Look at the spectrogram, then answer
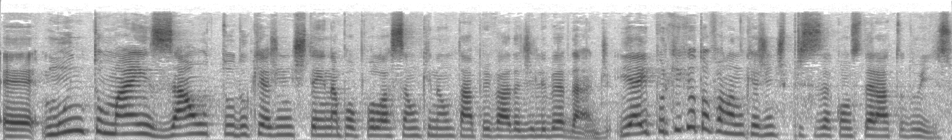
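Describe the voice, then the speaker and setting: Lively intonation marks a woman's fairly high-pitched voice with a dark, mellow tone. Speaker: debate commentator. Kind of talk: debate. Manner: fast.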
